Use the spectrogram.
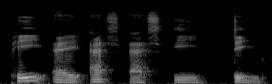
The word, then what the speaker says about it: passed: P A S S E D passed. Some other examples are itched, scratched. You will notice in these examples that we don't pronounce the e sound at all.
